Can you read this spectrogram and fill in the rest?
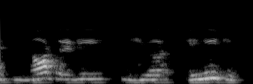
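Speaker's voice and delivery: ordinary talk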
